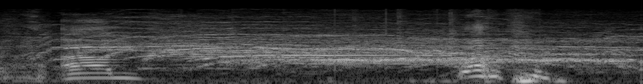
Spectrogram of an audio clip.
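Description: Fans scream and cheer at a film cast interview for The Fault in Our Stars in the UK, a loud sustained wash of high-pitched shrieks and whoops, with a voice speaking briefly over the crowd.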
